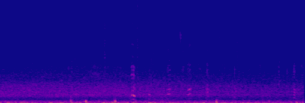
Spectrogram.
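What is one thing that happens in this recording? A horse's hooves thud softly on sand, drawing closer.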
